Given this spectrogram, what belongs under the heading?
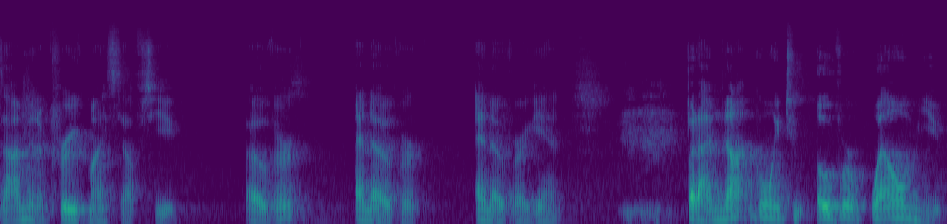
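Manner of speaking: soft, low, gentle promise; a hint of a calm fatherly God; tender voice of God. Preacher voicing God's quiet promise to the people, low and soft. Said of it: "God says".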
